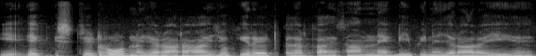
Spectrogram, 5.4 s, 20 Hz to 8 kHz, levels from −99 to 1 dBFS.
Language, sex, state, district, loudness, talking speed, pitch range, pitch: Hindi, male, Uttar Pradesh, Ghazipur, -32 LUFS, 235 wpm, 120-135 Hz, 130 Hz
